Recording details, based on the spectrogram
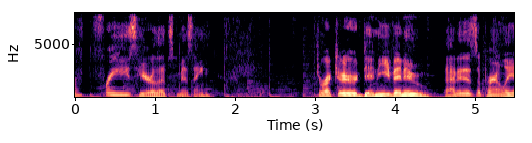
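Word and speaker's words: Denis Villeneuve: there's an entire phrase here that's missing director Den Vu that is apparently how you pronounce his name or he pronounces his name or you're supposed to pronounce his name not Dennis Villano denu um believes Blade Runner 2049 could have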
